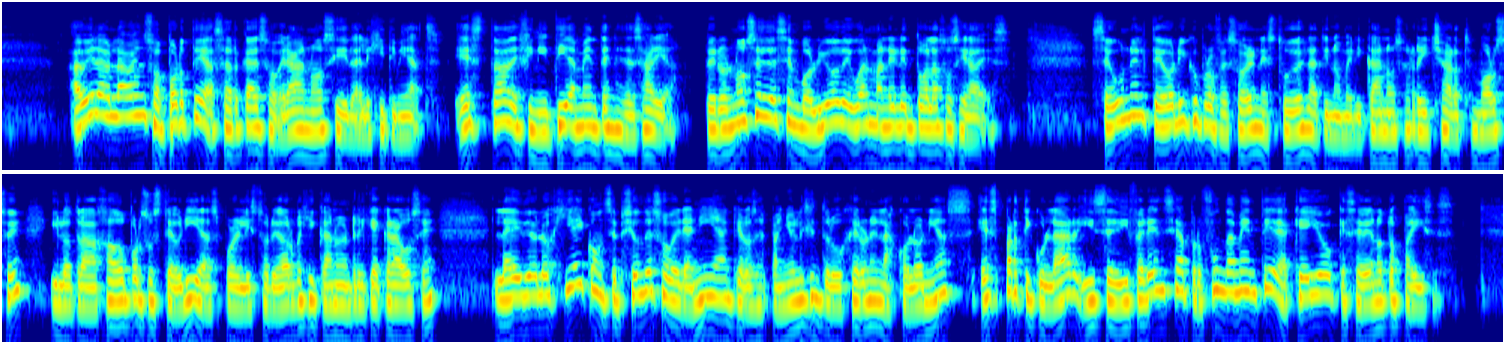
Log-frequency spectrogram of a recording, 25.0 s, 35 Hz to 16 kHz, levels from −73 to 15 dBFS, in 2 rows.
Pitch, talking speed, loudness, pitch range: 165 Hz, 180 wpm, -21 LUFS, 145-190 Hz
